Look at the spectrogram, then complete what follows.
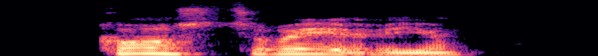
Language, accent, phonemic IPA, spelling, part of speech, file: French, Canada, /kɔ̃s.tʁɥi.ʁjɔ̃/, construirions, verb, LL-Q150 (fra)-construirions.wav
- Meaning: first-person plural conditional of construire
